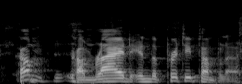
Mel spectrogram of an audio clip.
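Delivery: put-on British-accented delivery. In a chat about impressions, the speaker does a line as a Michael Caine impression. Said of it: "finally, someone can do Michael Caine".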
